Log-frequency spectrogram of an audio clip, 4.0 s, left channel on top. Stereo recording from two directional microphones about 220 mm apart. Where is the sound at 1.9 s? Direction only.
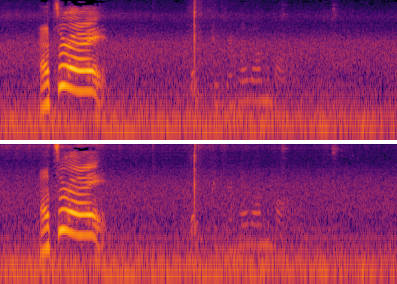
45° left (ahead or behind).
